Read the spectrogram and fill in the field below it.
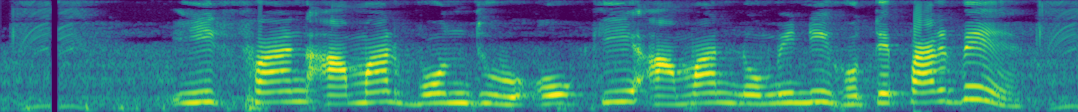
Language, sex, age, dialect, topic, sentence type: Bengali, female, 60-100, Standard Colloquial, banking, question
